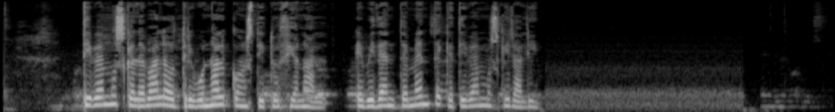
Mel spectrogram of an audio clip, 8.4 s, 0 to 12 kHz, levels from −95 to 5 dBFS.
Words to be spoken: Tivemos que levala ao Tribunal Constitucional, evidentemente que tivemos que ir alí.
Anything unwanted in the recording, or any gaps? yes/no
no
